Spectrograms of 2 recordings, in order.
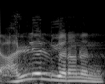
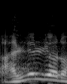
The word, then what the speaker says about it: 알렐루야: 그런데 그 라틴어에는 히읗 발음이 없다고 합니다. 그래서 할 못하고 할자를 알로 발음하게 된 겁니다. 그래서 제가 확실하진 않지만 그 카톨릭에서는 라틴어 성경을 정경으로 보기 때문에 할렐루야라고 하지 않고 알렐루야라고 한답니다.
